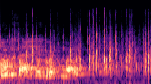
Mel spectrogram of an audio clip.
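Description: A group of men clap their hands.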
